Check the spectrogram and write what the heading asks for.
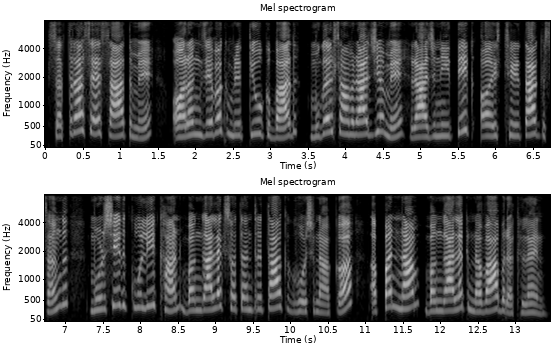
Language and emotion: Maithili, neutral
